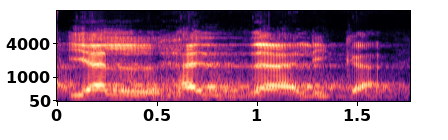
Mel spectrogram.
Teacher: Yalhas zalika masuk kepada zal. Sa-nya hilang masuk kepada za.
